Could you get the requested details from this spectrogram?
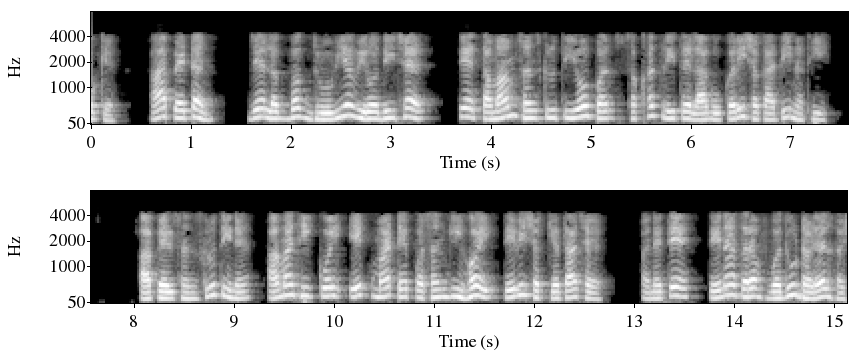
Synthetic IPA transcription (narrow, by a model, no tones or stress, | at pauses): ke | apeʈən | d͡ʒeləɡ̚bʱəɡ̚d̪ʱɾuʋijəʋiɾod̪ʱit͡ʃʰe | t̪et̪əmamsə̃nskɾut̪ijopəɾsəkʰət̪ɾit̪elaɡukəɾiʃəkat̪inət̪ʰi | apelsə̃nskɾut̪ineamãt̪ʰikoiekmaʈepəsənd̪ɡiɦojt̪eʋiʃəkjət̪at͡ʃʰe | ənet̪et̪enat̪əɾəfʋəd̪ʱuɖʱəɭelɦəʃ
